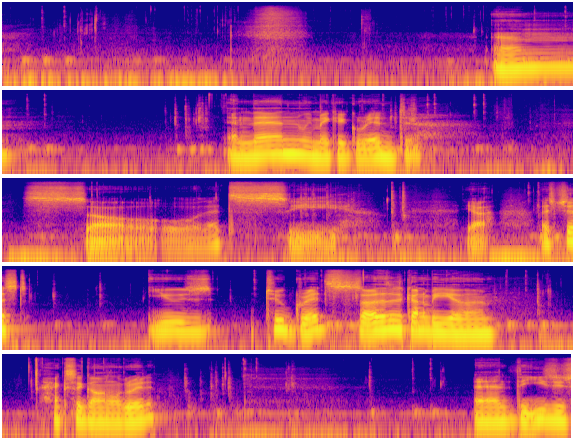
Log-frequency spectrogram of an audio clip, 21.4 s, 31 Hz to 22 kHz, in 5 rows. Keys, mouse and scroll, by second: 4.7-5.7 middle drag, 5.7 shift+a, 6.8 scroll down 2, 7.2-9.1 shift+middle drag, 7.4 scroll down 1, 7.5 shift+a, 7.5-9.7 drag, 10.7-11.6 typing, 12.6-16.2 ctrl+drag, 12.7 typing, 13.0-13.6 ctrl+scroll down 1, 13.6 scroll up 1, 15.0-15.9 scroll up 1, 15.9-17.6 scroll down 1, 16.9 typing, 17.6-18.8 middle drag, 17.9-19.5 scroll up 2, 19.0 alt+shift+click, 19.5-20.5 scroll down 1, 20.5-21.4 shift+middle drag.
